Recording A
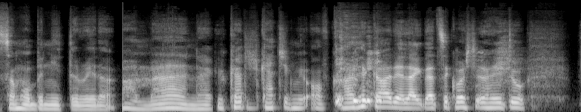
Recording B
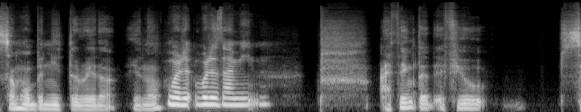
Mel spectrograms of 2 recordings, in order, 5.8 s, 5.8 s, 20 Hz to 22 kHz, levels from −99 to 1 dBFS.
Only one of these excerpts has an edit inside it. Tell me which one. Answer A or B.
A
